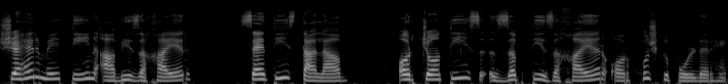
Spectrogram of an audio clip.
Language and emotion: Urdu, neutral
